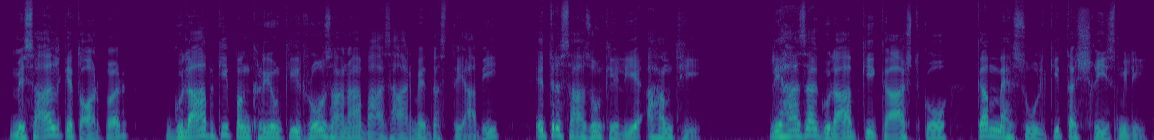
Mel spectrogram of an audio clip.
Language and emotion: Urdu, neutral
